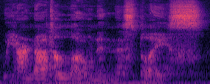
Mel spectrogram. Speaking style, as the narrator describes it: he will whisper

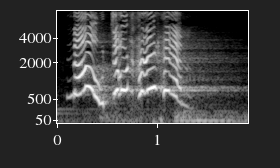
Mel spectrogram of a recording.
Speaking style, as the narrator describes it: Ruto yelled

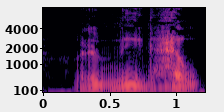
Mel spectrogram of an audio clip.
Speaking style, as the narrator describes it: Ron whispered

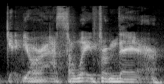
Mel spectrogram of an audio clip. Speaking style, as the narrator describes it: Loomis angrily whispers

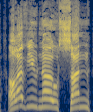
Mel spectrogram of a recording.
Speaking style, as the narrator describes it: roared indignantly

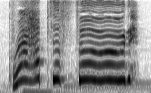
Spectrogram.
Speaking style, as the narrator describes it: shouted Mom

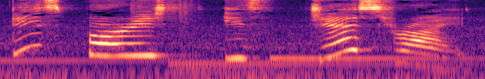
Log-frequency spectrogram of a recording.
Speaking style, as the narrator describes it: said happily

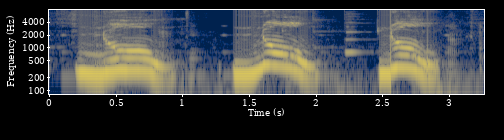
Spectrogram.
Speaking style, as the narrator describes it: Bear roared

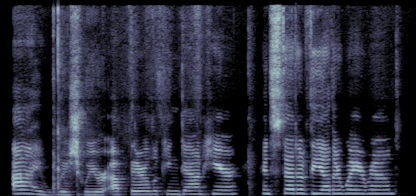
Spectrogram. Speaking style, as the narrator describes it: Lindy said wistfully

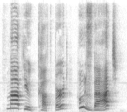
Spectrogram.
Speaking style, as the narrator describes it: she exclaimed

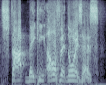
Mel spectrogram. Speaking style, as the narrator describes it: Mattingly, his face beat red, shoots up and screams

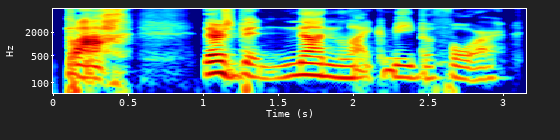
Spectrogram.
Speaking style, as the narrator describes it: Doom chuckles, responding

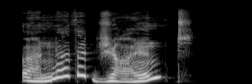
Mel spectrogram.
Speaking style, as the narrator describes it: In a rumbly, thunder-like voice, she asked

